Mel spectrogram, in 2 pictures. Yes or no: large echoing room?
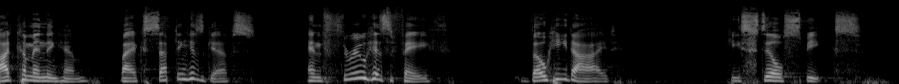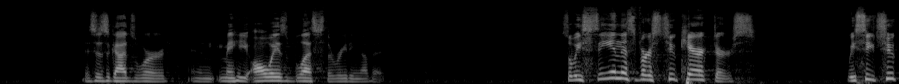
yes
